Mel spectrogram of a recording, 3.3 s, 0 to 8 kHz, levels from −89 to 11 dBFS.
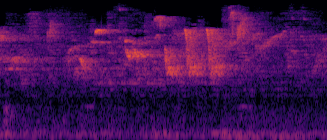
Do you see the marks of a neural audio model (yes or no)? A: no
